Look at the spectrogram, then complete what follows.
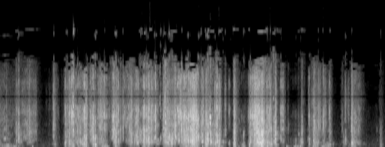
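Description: Plastic crinkling and crackling as trading cards and their plastic wrapping or sleeves are handled, dense and loud from about a second in, thinning out near the end.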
